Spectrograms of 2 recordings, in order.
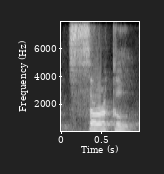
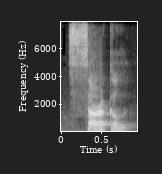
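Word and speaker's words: circle: Scene की आवाज़ कब होगी? जब सी के बाद आई आए, जैसे कि सर्कल, ये देखें सी के बाद आई आ गया, सर्कल, तो यहाँ पर आवाज़ काफ की नहीं आ रही बल्कि किसकी आ रही है? सीन की आ रही है, सर्कल।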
